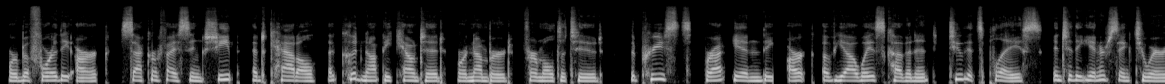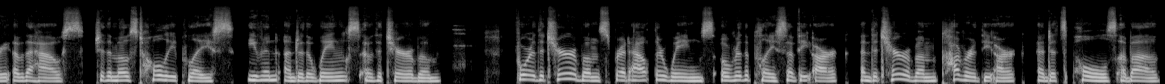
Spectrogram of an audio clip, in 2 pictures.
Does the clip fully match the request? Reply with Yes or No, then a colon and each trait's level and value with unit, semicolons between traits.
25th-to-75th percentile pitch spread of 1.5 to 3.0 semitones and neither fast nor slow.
Yes: narrow, 2.5 semitones; average, 185 wpm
